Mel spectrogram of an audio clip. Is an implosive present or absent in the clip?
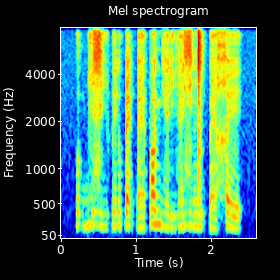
present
